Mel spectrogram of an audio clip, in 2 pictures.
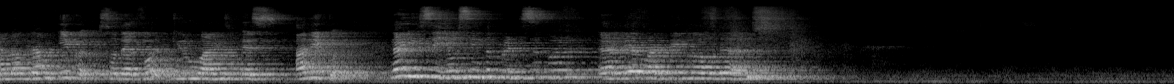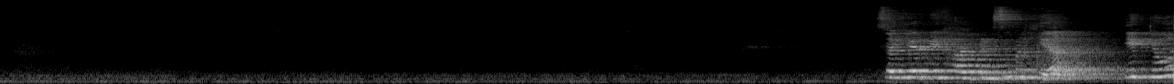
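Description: A woman speaks clearly and with emphasis, as if teaching.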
